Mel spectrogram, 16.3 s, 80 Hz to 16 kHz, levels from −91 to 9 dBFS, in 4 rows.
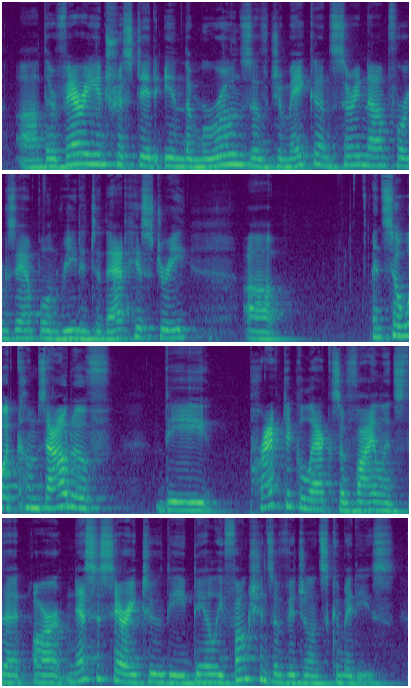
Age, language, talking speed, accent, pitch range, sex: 40-59, English, 145 wpm, American, 155-195 Hz, male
